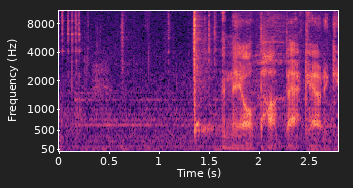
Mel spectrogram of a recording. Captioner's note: pop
